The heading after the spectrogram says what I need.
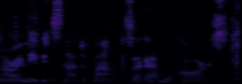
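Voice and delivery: quick unvoiced aside to herself; whispered aside. Real, not acted. Reader correcting herself mid-reading, whispering. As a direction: drop to a whisper as she takes it back.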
